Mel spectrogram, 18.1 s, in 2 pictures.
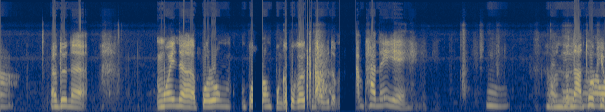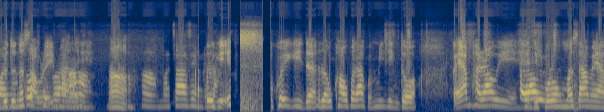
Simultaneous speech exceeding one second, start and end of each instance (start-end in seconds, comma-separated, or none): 8.6-10.2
